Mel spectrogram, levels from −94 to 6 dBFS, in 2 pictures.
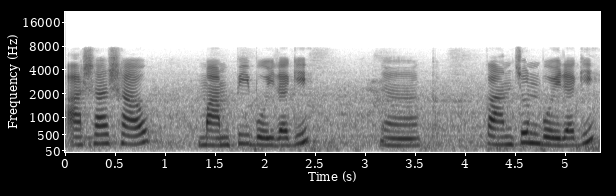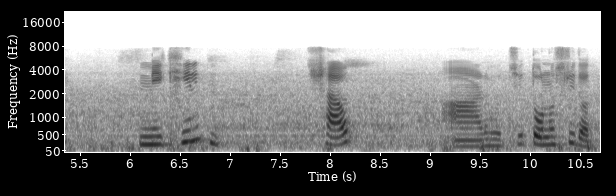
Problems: constant background noise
